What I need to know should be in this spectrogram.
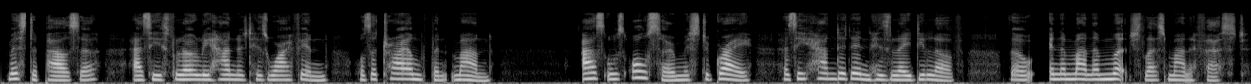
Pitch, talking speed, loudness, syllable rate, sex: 220 Hz, 155 wpm, -19 LUFS, 4.3 syllables/s, female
